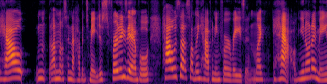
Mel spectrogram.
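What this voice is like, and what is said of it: Usual voice. Nothing is said of it.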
